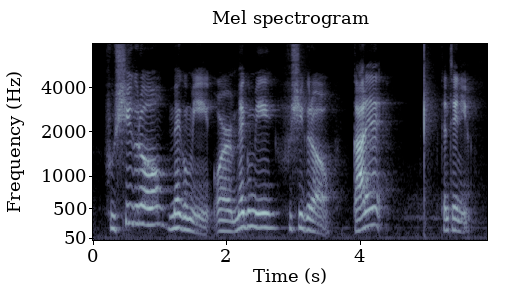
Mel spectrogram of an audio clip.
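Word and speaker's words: Fushiguro Megumi: back because i couldn't leave myself without saying fushigoro megumi or megumi got it continue um but one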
